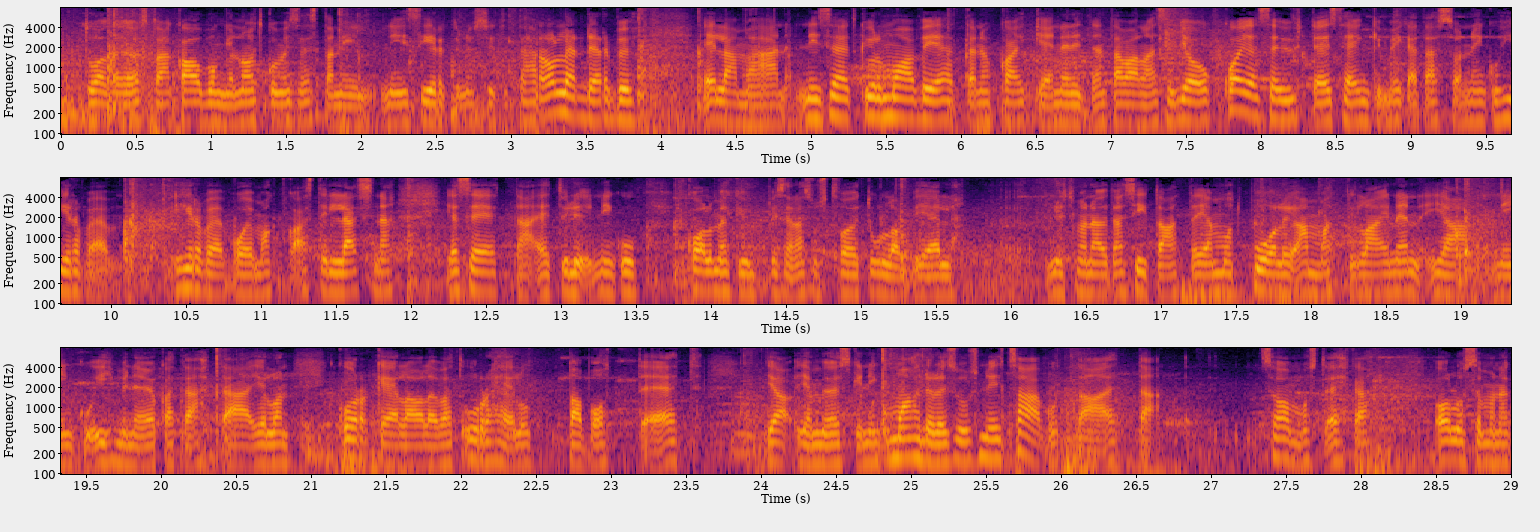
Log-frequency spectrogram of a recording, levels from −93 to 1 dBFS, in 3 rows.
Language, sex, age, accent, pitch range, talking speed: Finnish, female, 30-49, native, 140-155 Hz, 165 wpm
